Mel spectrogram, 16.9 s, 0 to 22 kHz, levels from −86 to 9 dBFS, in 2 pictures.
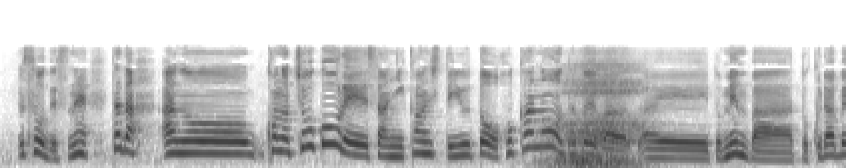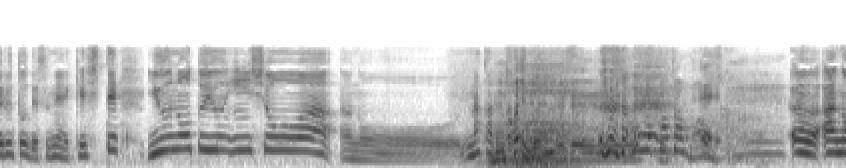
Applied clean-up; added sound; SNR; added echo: none; Breathing; 7 dB; none.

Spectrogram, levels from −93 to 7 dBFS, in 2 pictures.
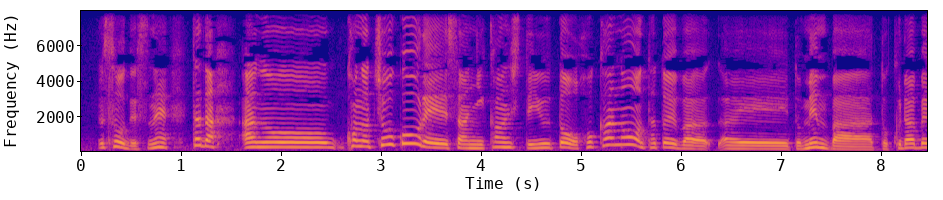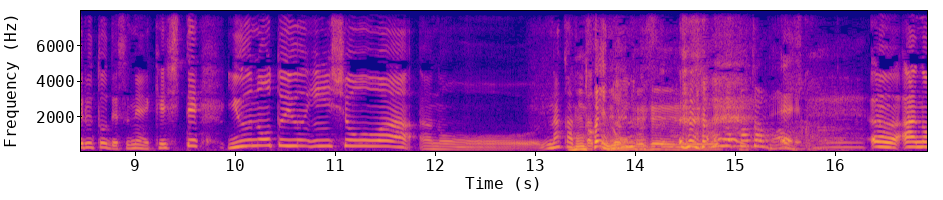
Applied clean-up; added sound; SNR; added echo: none; none; none; none.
